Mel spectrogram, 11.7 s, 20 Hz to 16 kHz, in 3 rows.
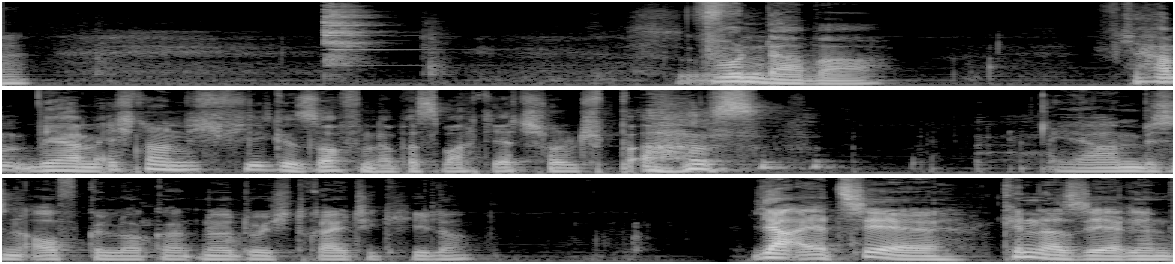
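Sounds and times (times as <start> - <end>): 
glasses clinking in a toast: 1.1 - 1.5
speech: 2.3 - 3.0, 3.8 - 6.8, 7.4 - 9.5, 10.3 - 11.7.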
